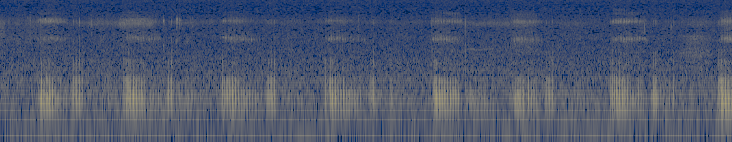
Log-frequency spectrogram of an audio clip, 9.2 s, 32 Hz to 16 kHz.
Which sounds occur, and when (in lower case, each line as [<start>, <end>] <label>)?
[0.00, 9.15] background noise
[0.42, 1.08] purr
[1.50, 2.35] purr
[2.73, 3.51] purr
[4.00, 4.77] purr
[5.36, 5.83] purr
[6.36, 7.06] purr
[7.60, 8.23] purr
[8.39, 8.94] breathing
